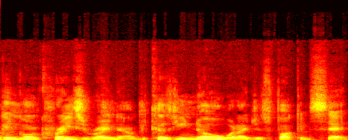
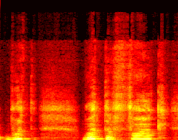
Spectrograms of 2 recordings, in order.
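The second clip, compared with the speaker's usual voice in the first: mock-baffled outburst rising to a high squeak; imitating confused moviegoers, pitch climbing; baffled fans; 8 semitones higher than usual. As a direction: play the stunned fan who can't believe it. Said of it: "People are like".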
